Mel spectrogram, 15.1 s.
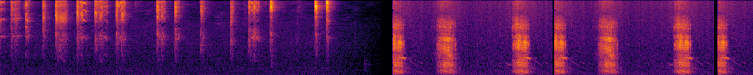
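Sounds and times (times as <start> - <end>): meerkats squeaking and chirping: 0.0 - 5.6.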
